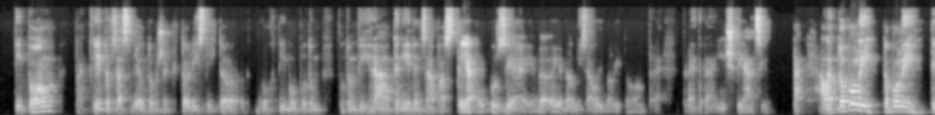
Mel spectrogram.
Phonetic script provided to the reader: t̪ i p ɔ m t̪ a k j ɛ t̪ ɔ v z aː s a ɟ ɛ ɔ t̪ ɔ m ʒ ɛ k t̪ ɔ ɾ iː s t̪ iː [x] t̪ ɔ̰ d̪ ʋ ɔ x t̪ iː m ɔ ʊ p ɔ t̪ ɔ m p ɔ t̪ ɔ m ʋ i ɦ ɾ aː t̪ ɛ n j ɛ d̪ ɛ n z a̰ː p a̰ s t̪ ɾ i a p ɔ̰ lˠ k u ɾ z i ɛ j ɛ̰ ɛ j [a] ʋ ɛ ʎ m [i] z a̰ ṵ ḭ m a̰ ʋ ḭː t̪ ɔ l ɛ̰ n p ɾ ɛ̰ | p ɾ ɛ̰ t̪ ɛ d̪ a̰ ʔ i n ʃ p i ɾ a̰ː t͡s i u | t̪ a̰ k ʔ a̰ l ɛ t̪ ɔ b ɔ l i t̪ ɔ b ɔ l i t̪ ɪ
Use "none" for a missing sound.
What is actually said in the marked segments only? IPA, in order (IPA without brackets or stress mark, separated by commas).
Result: x, ɛ, i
